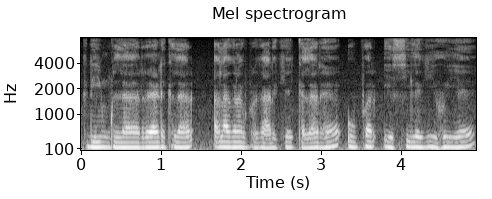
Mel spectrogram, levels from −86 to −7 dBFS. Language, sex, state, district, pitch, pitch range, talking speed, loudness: Hindi, male, Bihar, West Champaran, 135 Hz, 130-140 Hz, 180 wpm, -16 LUFS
